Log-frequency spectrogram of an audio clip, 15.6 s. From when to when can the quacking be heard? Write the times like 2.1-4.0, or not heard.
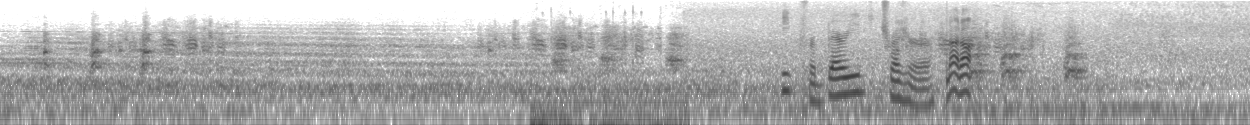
1.4-3.0, 6.0-8.3, 11.1-13.1.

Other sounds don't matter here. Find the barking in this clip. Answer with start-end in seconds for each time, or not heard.
0.5-2.0, 6.6-8.7, 12.1-13.6.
